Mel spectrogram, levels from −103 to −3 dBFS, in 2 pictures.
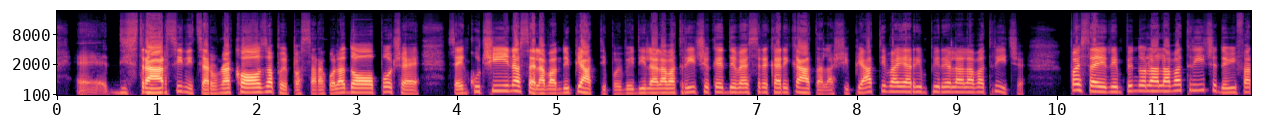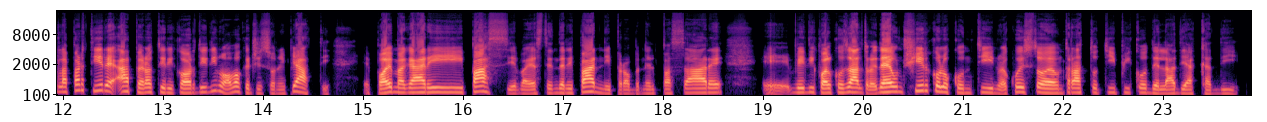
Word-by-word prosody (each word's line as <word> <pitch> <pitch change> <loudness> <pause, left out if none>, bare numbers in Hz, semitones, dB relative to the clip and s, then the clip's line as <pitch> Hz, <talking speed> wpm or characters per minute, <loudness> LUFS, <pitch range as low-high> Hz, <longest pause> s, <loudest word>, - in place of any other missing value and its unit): ehm, - - -12
distrarsi, 165 +2 +6
iniziare 160 -8 0
una 165 +4 +3
cosa, 185 +2 +5
puoi 145 -8 -6
passare 135 +1 -6
a - - -11
quella 145 +5 +1
dopo, 175 +2 +3
cioè 135 -6 -2 0.3
sei 145 - -1
in - - -12
cucina, 230 +4 +3
stai 205 - +3
lavando 150 +1 +2
i - - -4
piatti, 140 -3 +2
poi 135 0 -12
vedi 150 +3 -7
la 165 0 +3
lavatrice 170 +4 0
che 190 0 -2
deve 180 0 0
essere 185 +1 -3
caricata, 175 -4 +2
lasci 130 +2 -11
i - - -30
piatti, 200 - -1
vai 205 -1 +1
a 200 - +4
riempire 195 0 -6
la 190 -1 0
lavatrice, 190 0 -5 0.4
poi 260 0 +2
stai 210 -4 +4
riempiendo 200 +4 -4
la 225 0 +3
lavatrice, 245 +3 -2
devi 175 -4 -5
farla 190 +2 -3
partire, 245 +1 -2
ah, - - +1
però 180 -2 -3
ti 180 - -9
ricordi 165 +2 -3
di 225 +5 -10
nuovo 205 -2 -3
che 170 - -10
ci 150 -2 -16
sono 140 0 -15
i 140 - -17
piatti - - -4 0.3
e - - -22
poi 160 +3 +3
magari 180 0 0
passi 205 -8 0
e - - -9
vai 140 0 -6
a - - -6
stendere 155 +2 -10
i 155 - -14
panni 195 -8 +1
però 140 +1 -10
p 135 - -18
nel 145 0 -16
passare 165 +3 -4 0.3
e 440 -2 -13
vedi 175 +1 -6
qualcos'altro. 170 0 +1
Ed 135 - -5
è 190 - +8
un 200 0 -2
circolo 220 -3 -3
continuo 165 -1 -9
e - - -9
questo 190 -2 -3
è 160 - +3
un 155 - -9
tratto 170 0 -4
tipico 170 0 -12
dell'ADHD. 140 -2 -8
175 Hz, 205 wpm, -21 LUFS, 155-195 Hz, 0.4 s, è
